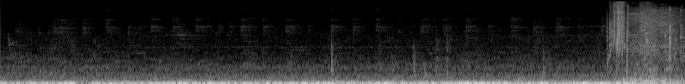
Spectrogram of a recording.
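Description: Cars drive near a parking lot in a continuous low road rumble, with a sharp rushing burst near the end as one passes close.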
